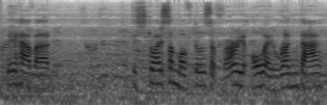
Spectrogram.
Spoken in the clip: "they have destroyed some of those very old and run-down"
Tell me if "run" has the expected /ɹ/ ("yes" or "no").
yes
